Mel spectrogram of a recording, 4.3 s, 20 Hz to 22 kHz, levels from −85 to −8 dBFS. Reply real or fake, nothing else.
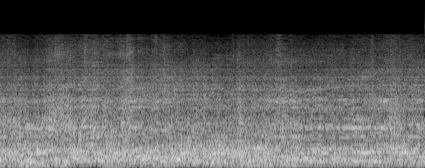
fake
